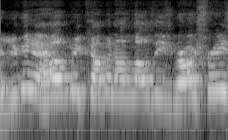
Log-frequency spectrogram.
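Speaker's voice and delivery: mock, high, calling yell from afar. Retelling his mom calling from the back door, retelling a yell from afar. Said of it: "she yells from the back door".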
